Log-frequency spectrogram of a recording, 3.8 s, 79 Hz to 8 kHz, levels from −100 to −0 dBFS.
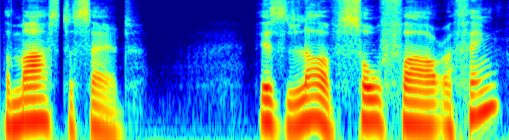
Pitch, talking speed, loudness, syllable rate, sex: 140 Hz, 140 wpm, -18 LUFS, 3.5 syllables/s, male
